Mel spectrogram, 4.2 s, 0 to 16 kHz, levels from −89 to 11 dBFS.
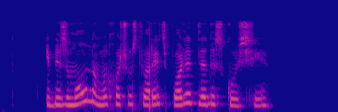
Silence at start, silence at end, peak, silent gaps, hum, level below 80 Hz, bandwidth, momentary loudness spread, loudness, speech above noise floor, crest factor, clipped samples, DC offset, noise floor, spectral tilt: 0.6 s; 0.85 s; -26 dBFS; none; none; -82 dBFS; 8 kHz; 11 LU; -40 LUFS; over 50 dB; 16 dB; under 0.1%; under 0.1%; under -90 dBFS; -3 dB/octave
